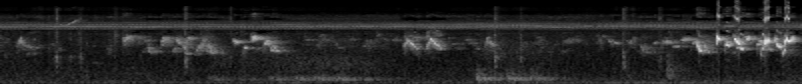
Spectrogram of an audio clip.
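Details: Captive red-whiskered bulbul taken from the wild in the Vietnam–Laos forests and kept one year, singing a doubled song style. Scattered liquid phrases build to a loud, rich flourish at the end, with a low buzz and a constant high whine.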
